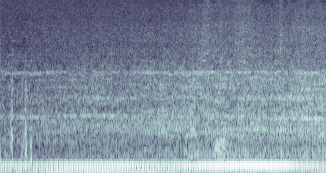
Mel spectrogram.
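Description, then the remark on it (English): A car fitted with a twin turbo engine, in Dubai, idles with a steady, deep rumble that holds fairly loud for a few seconds, swelling slightly toward the end with a faint turbo-like whine above it. “When I sent you your car, I added a twin turbo engine to your joint.”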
